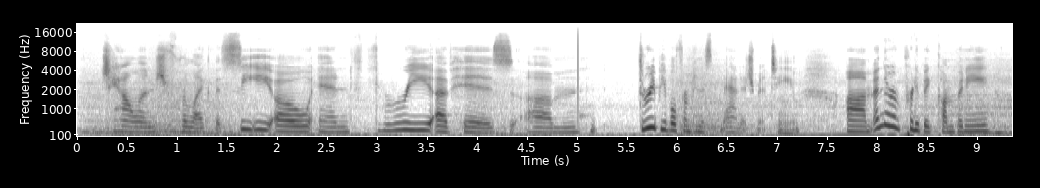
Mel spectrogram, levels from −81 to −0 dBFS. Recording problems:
traffic noise; noticeable; throughout; 10 dB below the speech

